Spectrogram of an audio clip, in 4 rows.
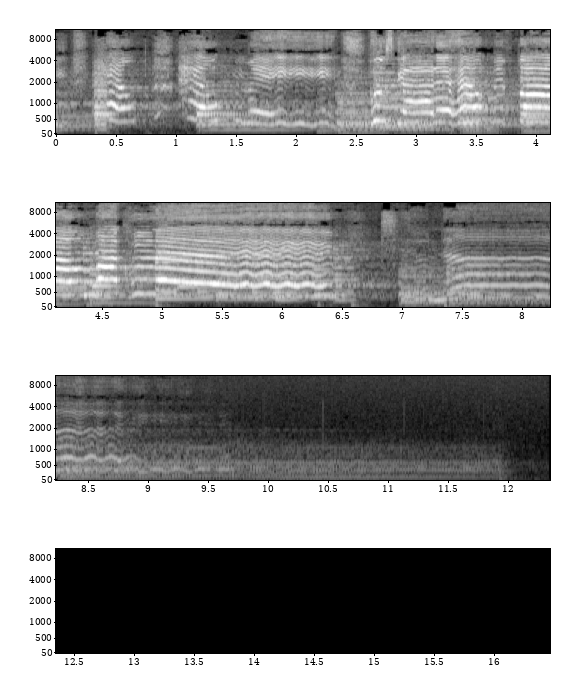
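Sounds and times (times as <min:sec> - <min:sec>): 
piano mix: 0:00.0 - 0:12.1.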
